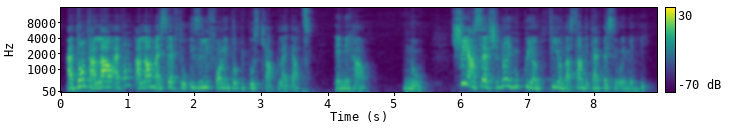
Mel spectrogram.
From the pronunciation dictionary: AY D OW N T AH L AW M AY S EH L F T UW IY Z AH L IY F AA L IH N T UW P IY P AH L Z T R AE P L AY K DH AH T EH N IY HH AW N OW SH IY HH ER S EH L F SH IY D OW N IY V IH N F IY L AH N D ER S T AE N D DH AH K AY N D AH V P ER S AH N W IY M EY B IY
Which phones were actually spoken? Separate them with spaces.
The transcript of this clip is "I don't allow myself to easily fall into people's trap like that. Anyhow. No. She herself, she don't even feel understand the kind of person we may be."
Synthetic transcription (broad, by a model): AY D OW N T AH L AW M AY S EH L F T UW IY Z AH L IY F AA L IH N T UW P IY P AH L S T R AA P L AY K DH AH T EH N IY HH AW N OW SH IY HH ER S EH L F SH IY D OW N IY V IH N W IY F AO N D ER S T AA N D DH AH K AY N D P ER S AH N W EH M EY B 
